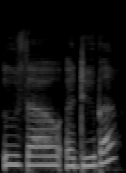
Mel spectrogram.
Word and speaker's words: Uzo Aduba: about Viola Davis no and how do you pronounce her name from oranges and new black uzo aduba something like that okay great they both were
